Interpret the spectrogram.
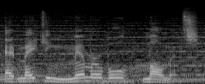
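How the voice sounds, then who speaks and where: A man's voice: medium pitch, steady tone, normal speed. A man reading scripted documentary narration in a polished, tongue-in-cheek way. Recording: music bed under narration.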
